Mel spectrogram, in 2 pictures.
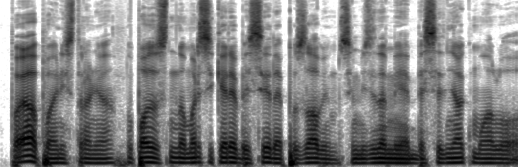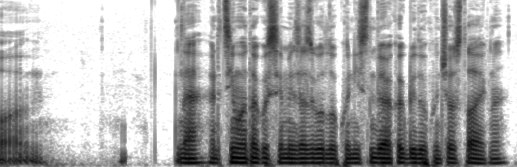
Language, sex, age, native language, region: Slovenian, male, 18-29, Slovenian, Drava region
